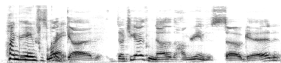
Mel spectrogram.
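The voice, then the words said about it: Imitates another person's voice. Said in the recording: “That's my Amal impression”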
